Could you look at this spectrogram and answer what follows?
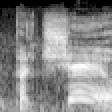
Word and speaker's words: Pacheco: And I'm joined here by Phil Pacheco.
